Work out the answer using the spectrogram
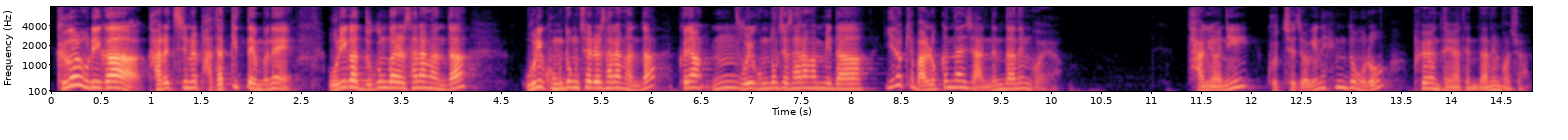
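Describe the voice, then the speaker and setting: A man's voice: sits high, lively intonation, brisk, bright, forceful tone. A young adult man preaching a sermon to a church young adults group, pointed and direct with playful asides. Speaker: pastor.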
